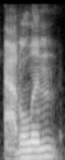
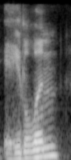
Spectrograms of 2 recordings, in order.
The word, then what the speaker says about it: Adolin: Like there's hearing random names shouldn't be a spoiler for you guys, but there's a guy named like Adeline, or that's how I pronounce it, and it's supposed to be Adolin, and so like I'm gonna fix that.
